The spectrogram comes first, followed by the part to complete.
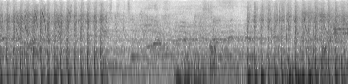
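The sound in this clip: Gunfire erupts in an underground cave among stalactites and stalagmites: rapid, loud, rhythmic bursts of shots in two volleys, separated by a shorter, quieter stretch in the middle.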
